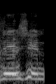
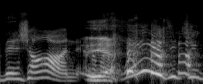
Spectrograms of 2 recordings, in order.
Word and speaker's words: Vishion: At least you pronounce vision right. There's a lot of guys. It's usually older white guys who are like, oh, vision. Like, where'd you get the French from?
